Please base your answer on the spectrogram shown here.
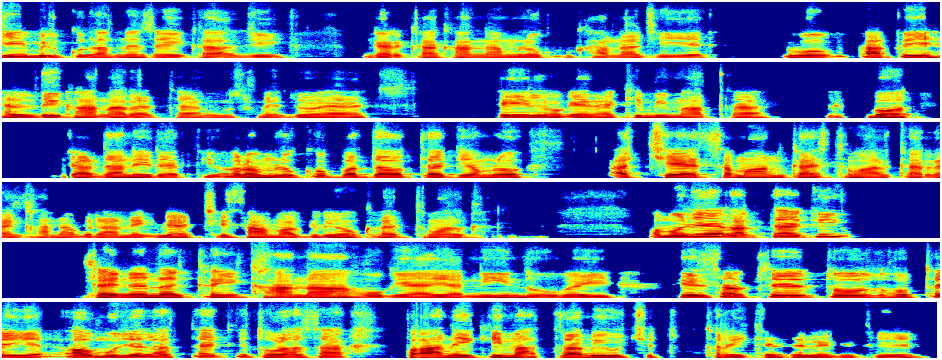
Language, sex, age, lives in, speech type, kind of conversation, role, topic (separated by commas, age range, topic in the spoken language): Hindi, male, 25-29, India, conversation, unstructured, none, स्वस्थ वजन बनाए रखने के लिए सबसे ज़रूरी क्या है?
